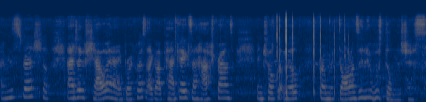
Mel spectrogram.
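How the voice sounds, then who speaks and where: Over noticeable background noise, a woman talks very fast in a high pitch with an animated tone. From England. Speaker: vlogger. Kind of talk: casual vlog. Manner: hyper, animated.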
